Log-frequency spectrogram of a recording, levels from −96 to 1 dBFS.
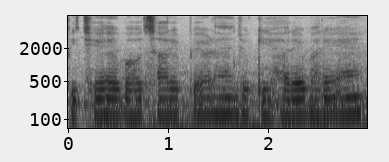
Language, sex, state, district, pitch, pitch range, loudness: Hindi, male, Jharkhand, Ranchi, 120 Hz, 115-125 Hz, -16 LUFS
